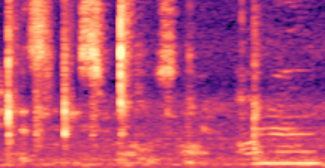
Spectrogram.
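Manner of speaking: very soft murmur, slowing down; murmured card question. Real, not acted. Tarot reader asking the cards about spells on a client, murmured. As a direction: murmur the question under your breath.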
